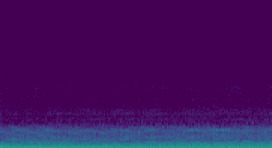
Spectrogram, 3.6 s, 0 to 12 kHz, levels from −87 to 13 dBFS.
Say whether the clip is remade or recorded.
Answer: remade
